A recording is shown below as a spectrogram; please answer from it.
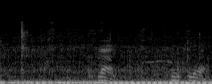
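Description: Steady low roar of a high-pressure gas burner under an aluminium cooking pot, with a ladle stirring the stew and a short click just after the start.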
